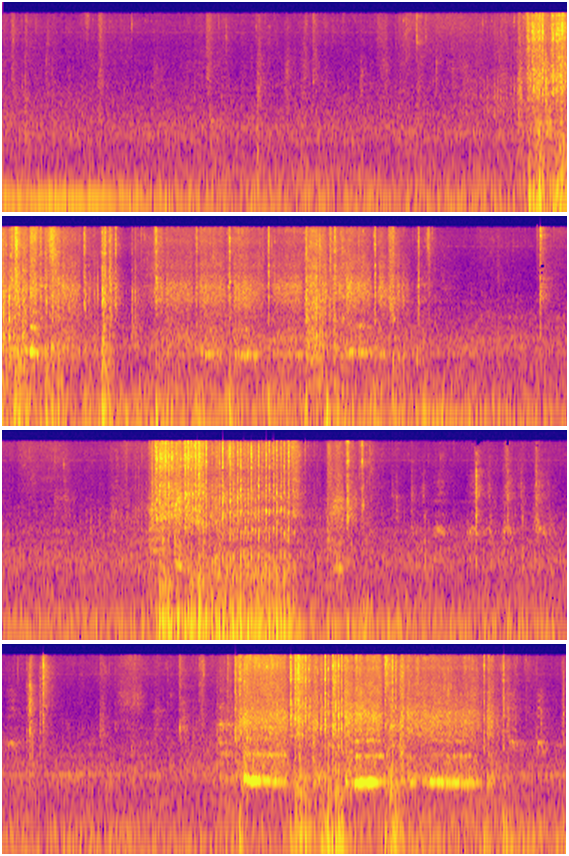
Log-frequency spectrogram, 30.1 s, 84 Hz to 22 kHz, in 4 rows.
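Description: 1971 Yamaha CS200 two-stroke twin being bump-started: three bursts, each about two seconds long and roughly ten seconds apart, of the engine being turned over by the rolling rear wheel as the clutch is let out. The engine does not catch.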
